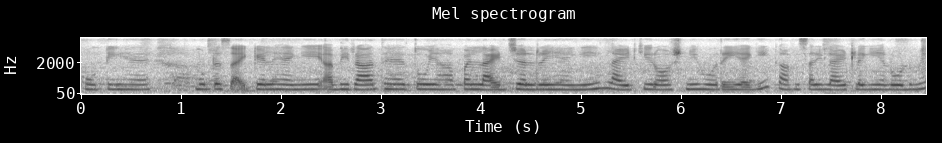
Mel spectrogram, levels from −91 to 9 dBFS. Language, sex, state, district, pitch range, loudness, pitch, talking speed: Hindi, female, Goa, North and South Goa, 250-265 Hz, -27 LUFS, 260 Hz, 190 wpm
